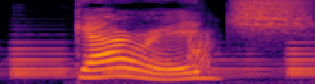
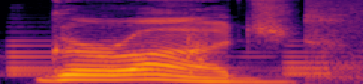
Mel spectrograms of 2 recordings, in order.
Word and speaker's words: garage: words borrowed from French Americans often stress the last syllable while Brits go for the first take garage for example in British English they say garage while Americans say garage with a new Ferrari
